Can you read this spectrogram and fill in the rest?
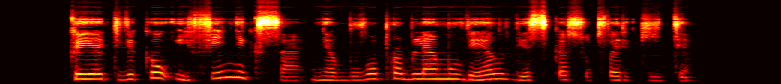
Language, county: Lithuanian, Vilnius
